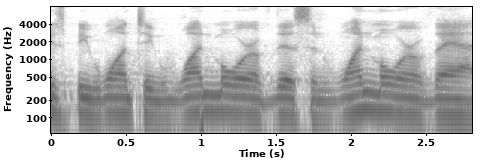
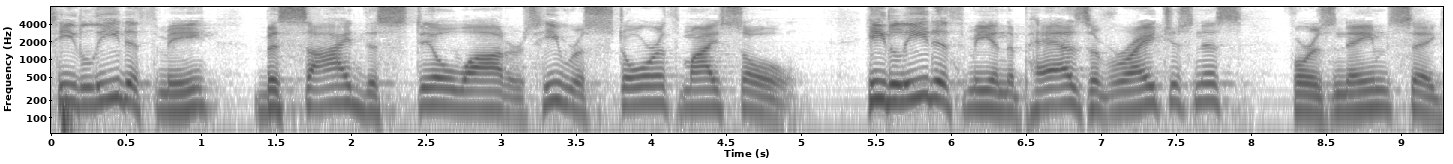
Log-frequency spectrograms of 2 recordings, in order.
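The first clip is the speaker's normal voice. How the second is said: solemn scripture reading; 5 semitones higher, 4 dB louder than usual. Acted. Preacher reading the Psalm to his congregation, declamatory. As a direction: proclaim each verse with weight, letting the phrases fall.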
